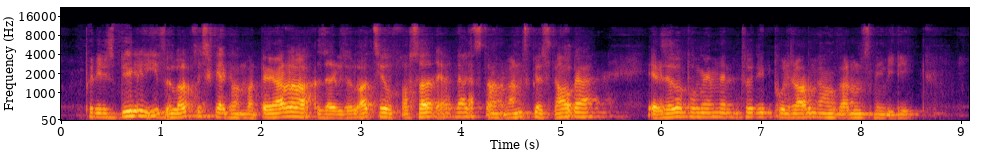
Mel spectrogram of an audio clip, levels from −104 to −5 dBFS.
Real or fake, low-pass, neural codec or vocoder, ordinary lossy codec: fake; 10.8 kHz; codec, 24 kHz, 1.5 kbps, HILCodec; Opus, 32 kbps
